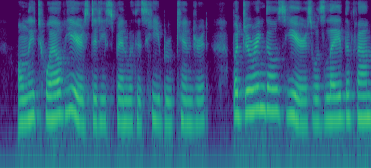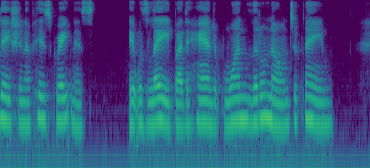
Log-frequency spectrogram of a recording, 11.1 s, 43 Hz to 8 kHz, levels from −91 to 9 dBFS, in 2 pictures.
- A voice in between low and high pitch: Yes, medium, 180 Hz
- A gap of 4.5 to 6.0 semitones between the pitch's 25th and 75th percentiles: No, average, 2.7 semitones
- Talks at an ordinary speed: Yes, average, 180 wpm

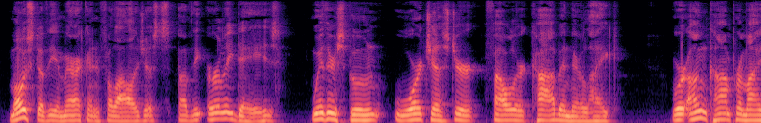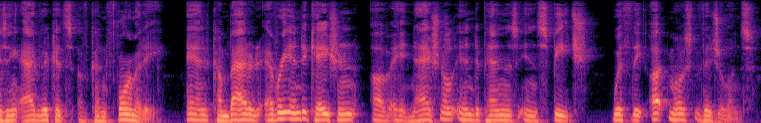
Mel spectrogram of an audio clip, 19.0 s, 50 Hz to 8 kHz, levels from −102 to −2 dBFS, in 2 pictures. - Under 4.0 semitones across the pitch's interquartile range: Yes, average, 2.8 semitones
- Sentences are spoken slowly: Yes, slow, 110 wpm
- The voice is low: Yes, low, 125 Hz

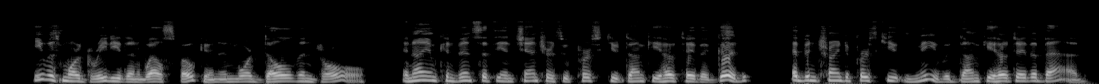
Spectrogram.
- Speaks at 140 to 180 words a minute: No, average, 195 wpm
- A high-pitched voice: No, medium, 145 Hz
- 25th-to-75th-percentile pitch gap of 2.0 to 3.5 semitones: No, average, 4.2 semitones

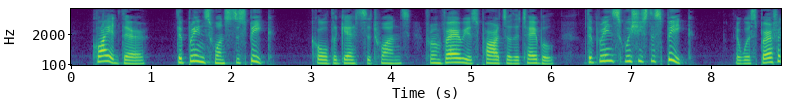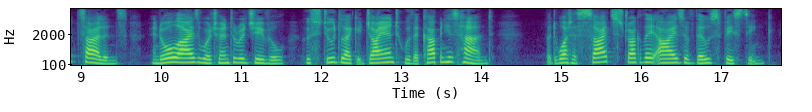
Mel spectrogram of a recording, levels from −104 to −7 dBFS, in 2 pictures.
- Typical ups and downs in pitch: Yes, average, 3.9 semitones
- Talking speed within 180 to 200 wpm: Yes, average, 185 wpm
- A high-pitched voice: Yes, high, 200 Hz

